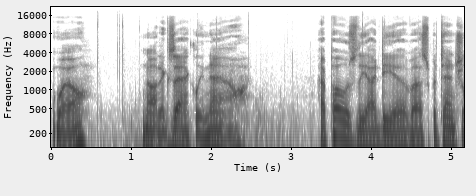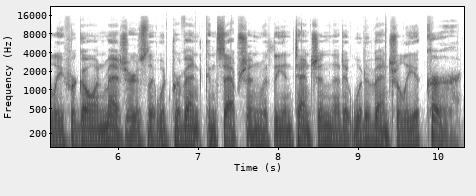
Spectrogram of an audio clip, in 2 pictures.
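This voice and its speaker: A man's voice: lowish voice, lightly acted. A man playing an earnest, bookish husband in an audio drama, speaking in formal, precise, wordy phrases. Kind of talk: fan audio drama acting.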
